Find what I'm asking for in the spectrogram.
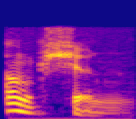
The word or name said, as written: unction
